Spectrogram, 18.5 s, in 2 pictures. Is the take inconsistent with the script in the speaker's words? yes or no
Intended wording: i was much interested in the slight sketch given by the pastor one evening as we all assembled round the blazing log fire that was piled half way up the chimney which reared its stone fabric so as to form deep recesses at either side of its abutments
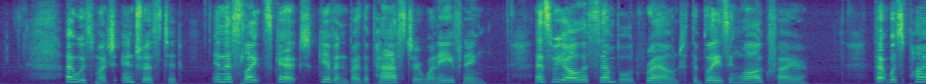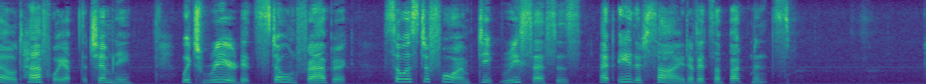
no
